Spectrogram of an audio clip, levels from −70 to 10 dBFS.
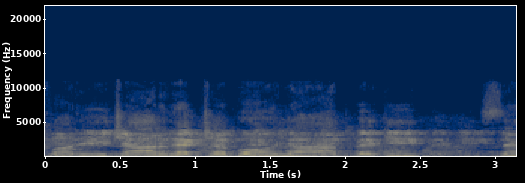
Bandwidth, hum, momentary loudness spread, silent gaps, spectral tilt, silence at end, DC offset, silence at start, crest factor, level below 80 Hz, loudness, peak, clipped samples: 11.5 kHz; none; 9 LU; none; -3.5 dB/octave; 0 s; under 0.1%; 0 s; 18 dB; -62 dBFS; -27 LUFS; -10 dBFS; under 0.1%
